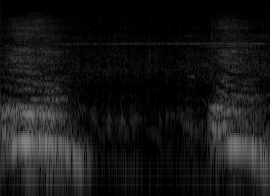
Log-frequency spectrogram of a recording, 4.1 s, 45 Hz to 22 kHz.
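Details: Amur tiger in the Hamamatsu Zoo enclosure, Japan, 24 September 2023: two long, low, droning roars with a rising then falling contour, separated by a two-second quiet gap with faint background murmur.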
